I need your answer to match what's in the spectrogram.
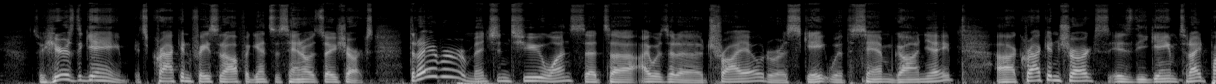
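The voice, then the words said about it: Imitates another person's voice. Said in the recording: “let me try to do my bet my best Matt Marchese impression”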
